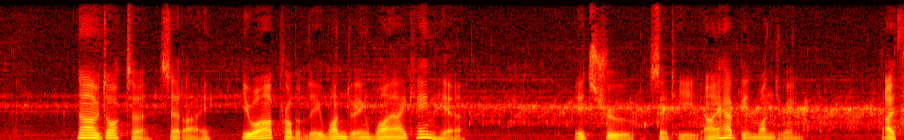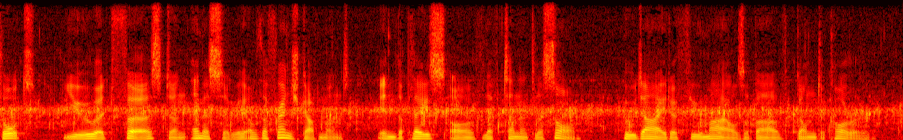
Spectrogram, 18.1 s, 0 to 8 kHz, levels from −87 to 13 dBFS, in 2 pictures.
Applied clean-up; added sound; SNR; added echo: none; Fill (with liquid); 11 dB; none.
